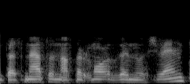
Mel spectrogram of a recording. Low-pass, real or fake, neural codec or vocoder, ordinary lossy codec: 3.6 kHz; fake; codec, 16 kHz in and 24 kHz out, 1.1 kbps, FireRedTTS-2 codec; MP3, 24 kbps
